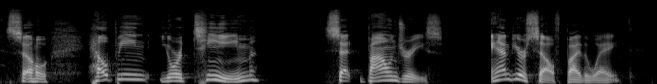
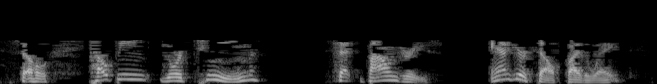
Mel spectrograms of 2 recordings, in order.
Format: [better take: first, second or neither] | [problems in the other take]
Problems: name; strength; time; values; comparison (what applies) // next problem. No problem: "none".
first | garbled, watery; badly; nothing above 3 kHz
